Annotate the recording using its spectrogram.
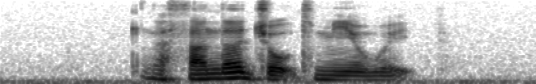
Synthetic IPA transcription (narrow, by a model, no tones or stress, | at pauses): ðəθãndəd͡ʒɔtmiəweɪk̚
